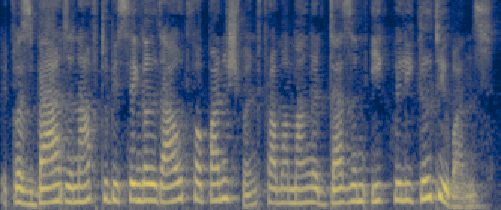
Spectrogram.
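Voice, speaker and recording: A woman reading a classic story aloud as an expressive audiobook narrator. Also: medium pitch, a little fast.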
